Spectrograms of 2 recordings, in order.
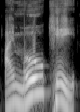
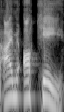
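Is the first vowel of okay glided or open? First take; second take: glided; open. First: The first vowel of okay glides like 'oh'. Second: The first vowel of okay is an open 'ó'. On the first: The speaker calls it right. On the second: The speaker calls it wrong.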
